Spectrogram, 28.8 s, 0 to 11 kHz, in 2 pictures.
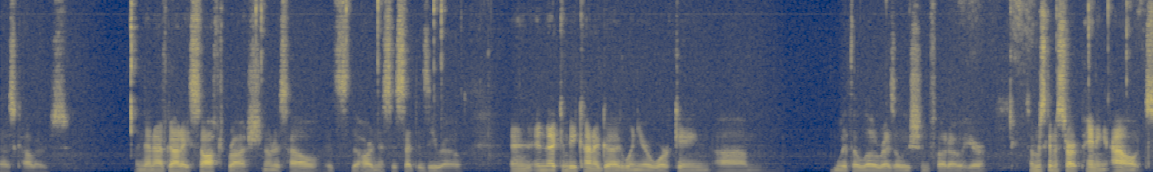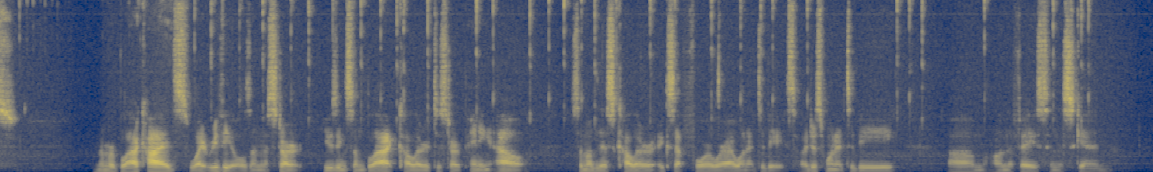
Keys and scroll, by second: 14.7-16.1 typing, 22.8 space, 23.3 space, 26.2-26.9 typing.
